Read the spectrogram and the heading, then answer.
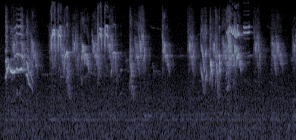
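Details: Early morning after overnight rain, a song thrush sings short, sharp phrases of high whistled and chirped notes, some with clear tonal slurs, separated by brief pauses, while sparrows chirp in the background.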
